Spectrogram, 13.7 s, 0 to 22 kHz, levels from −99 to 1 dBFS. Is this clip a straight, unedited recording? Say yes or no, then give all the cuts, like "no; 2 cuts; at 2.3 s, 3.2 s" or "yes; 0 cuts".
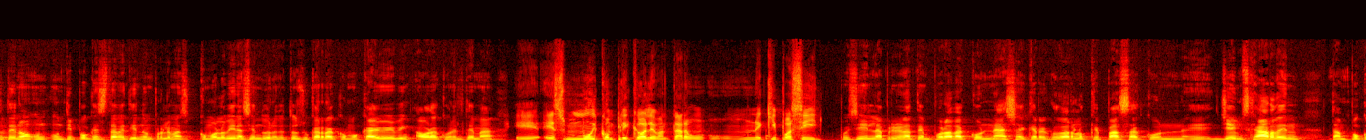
no; 2 cuts; at 5.0 s, 8.2 s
